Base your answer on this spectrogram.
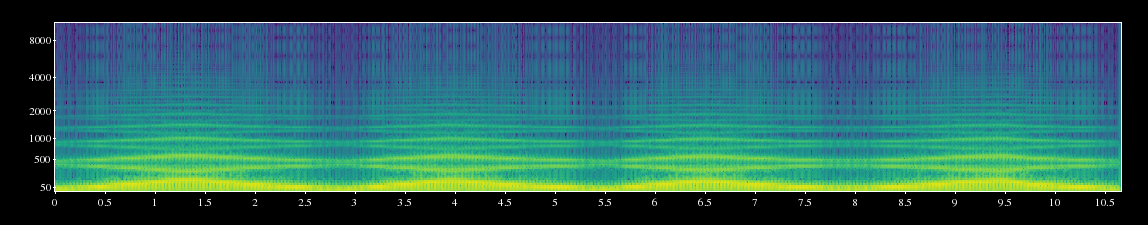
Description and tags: Making weird sounds on a modular synthesizer.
